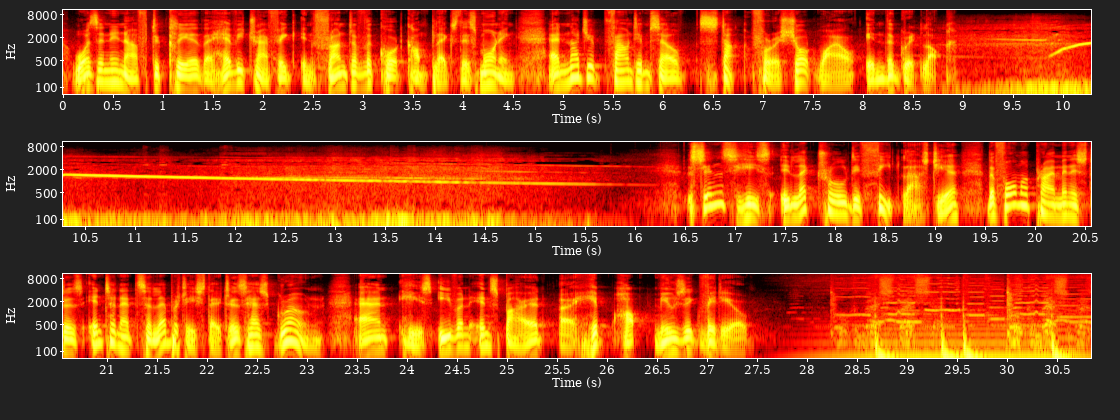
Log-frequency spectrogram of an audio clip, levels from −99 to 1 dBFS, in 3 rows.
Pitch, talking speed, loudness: 140 Hz, 100 wpm, -22 LUFS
